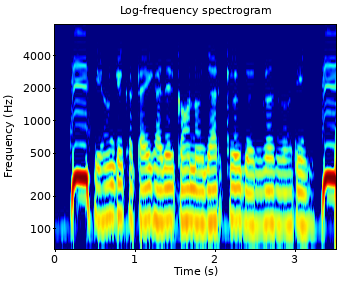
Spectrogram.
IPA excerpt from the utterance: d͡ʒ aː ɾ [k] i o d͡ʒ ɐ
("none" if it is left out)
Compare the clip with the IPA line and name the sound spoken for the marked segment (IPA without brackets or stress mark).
k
